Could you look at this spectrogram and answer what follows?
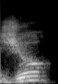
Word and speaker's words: jours: तो jour day s लगा देंगे then also you will read the same jour jour but in written you will write the s but it will not pronounce in speaking.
